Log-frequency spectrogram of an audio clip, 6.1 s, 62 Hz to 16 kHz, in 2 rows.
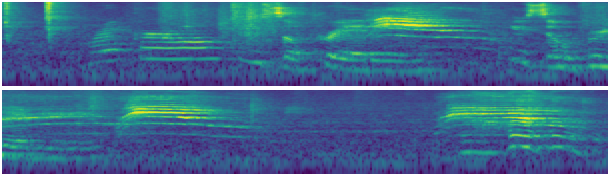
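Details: A female Domestic Shorthair shelter cat up for adoption, recorded on 15 October 2020, repeats bending, whiny meows with bright overtones, about four in six seconds, while a woman chats affectionately to her in a small room.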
